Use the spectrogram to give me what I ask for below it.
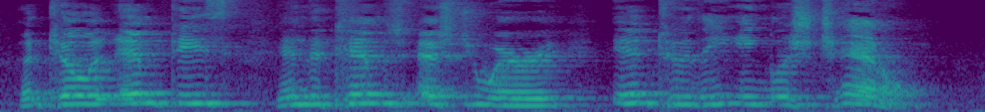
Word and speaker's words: Thames: are supposed to right it's not pronounced Dames by the way it's the Tim's River make those flights hmm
